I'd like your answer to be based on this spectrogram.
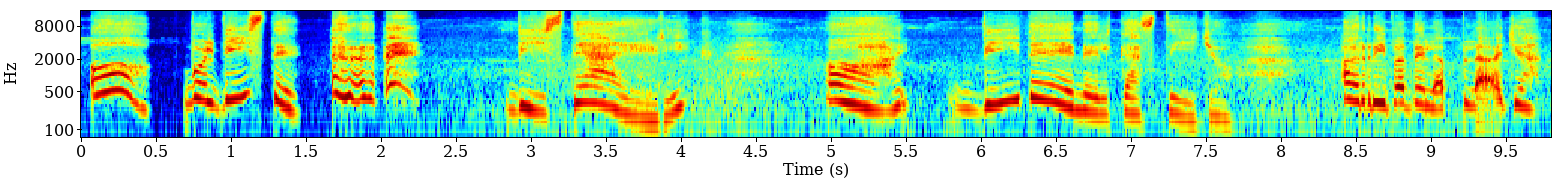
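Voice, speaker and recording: An eager teenage mermaid princess in an animated game. Her voice is high and very lively, dreamy and bubbly, with some faint noise behind it. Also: extremely slow, exaggerated voice. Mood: smitten. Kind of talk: animated video game voice acting.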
